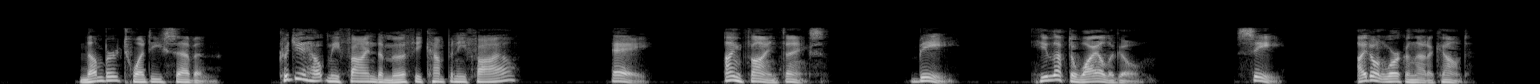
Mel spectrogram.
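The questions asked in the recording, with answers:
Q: Could you help me find the Murphy Company file?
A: C: I don't work on that account.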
